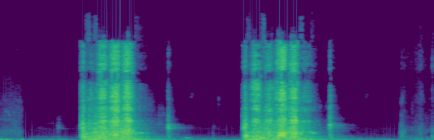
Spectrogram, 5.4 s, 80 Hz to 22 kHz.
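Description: An Allis Chalmers 7030 tractor's diesel engine cranks over on the starter in two separate bursts of grinding, chugging turnover, each lasting about a second, with quiet pauses in between and no talking.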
